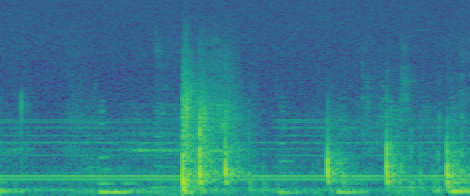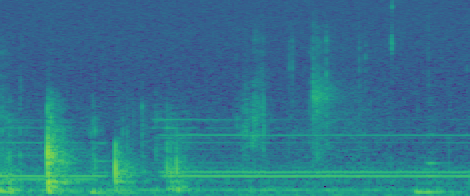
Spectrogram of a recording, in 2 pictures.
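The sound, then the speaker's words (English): A ventilator cover on a wall being shifted as somebody comes out through it: a run of about eight sharp metallic clunks and knocks at irregular intervals, over a steady low electrical hum, then the hum continues alone. “Somebody's moving something. Yeah, sounds like a ventilator, doesn't it?”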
